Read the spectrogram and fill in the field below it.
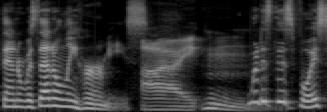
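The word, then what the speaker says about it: Hermès: joking i don't know i just know that they're pronounced Hermes and when they were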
